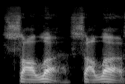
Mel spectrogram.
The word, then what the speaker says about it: Sala: Robert Sala officially, and you can see right there, Sala. So make sure that you're saying it correctly.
